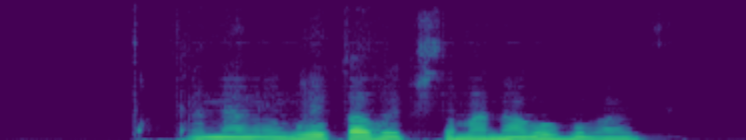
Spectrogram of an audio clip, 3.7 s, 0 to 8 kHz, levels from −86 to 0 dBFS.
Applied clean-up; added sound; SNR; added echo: neural mask model DeepFilterNet 3.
